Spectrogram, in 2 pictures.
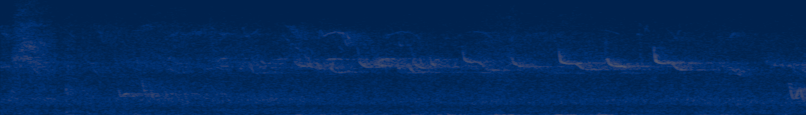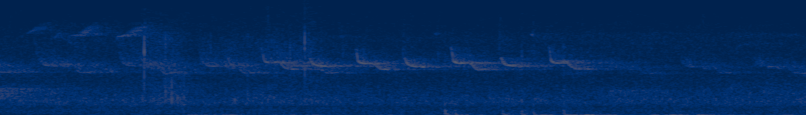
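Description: A small songbird repeating short, high, falling notes about four a second, over a low rumble on the microphone and footsteps on a dirt path.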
